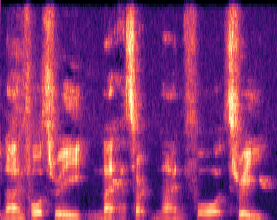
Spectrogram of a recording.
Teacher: I've probably made it louder and longer, which is not so good, but it should be 9 4 3, 9 4 3, with a rising pitch on that third one, and then we had that at the end, the last one in each group of 3, except the very last one always had a falling off intonation to mark the end of the sequence of 9. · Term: pitch accent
